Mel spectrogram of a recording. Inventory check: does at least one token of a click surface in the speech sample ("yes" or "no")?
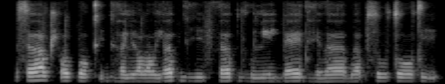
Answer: no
